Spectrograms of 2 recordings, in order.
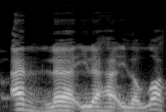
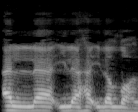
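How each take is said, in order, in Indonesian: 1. Bunyi n dibaca terpisah sebelum bunyi l. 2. Bunyi n menyatu dengan bunyi l setelahnya. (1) "tidak sah" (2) "kalau idgham"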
